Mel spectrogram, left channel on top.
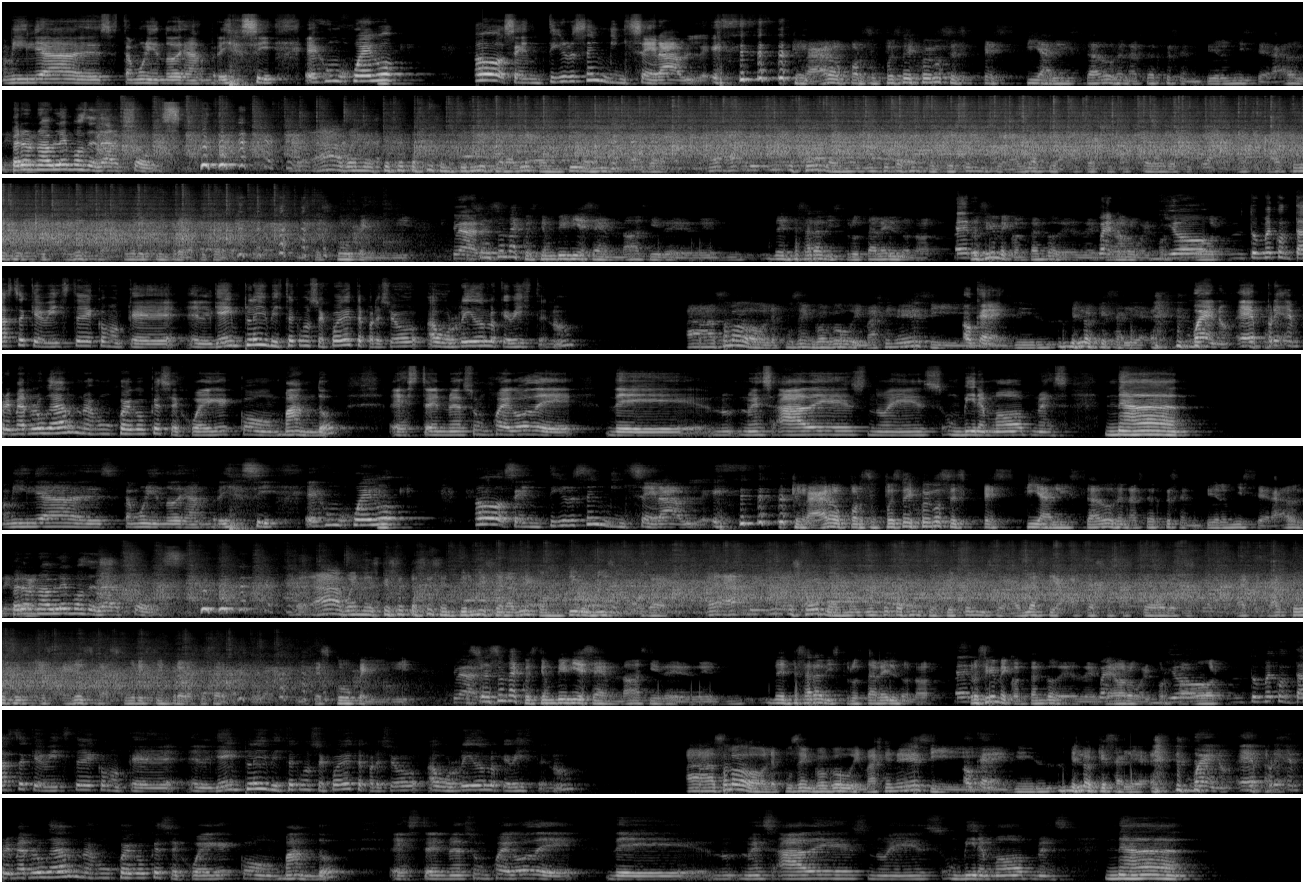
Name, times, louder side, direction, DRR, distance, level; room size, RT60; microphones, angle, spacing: voice 1, 0.0-3.9 4.7-7.9 13.1-16.0 16.9-17.0 19.1-19.8 25.0-25.2 28.4-29.3 30.5-30.9 35.5-35.8 36.9-44.8 48.6-49.1 50.9-57.8 58.1-63.9, left 4 dB, 75° left, 0.7 m, -28 dB
voice 2, 7.9-13.4 14.0-14.1 15.9-19.7 20.0-30.1 30.7-35.3 35.7-38.2 45.9-51.0 51.4-51.7, right 2 dB, 55° right, 0.9 m, -31 dB
sound 1, 13.9-30.2 30.5-30.7, left 3 dB, 55° left, 2.5 m, -31 dB
7.9 x 5.8 x 5.5 m
head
